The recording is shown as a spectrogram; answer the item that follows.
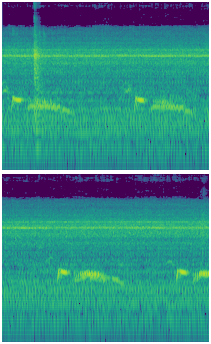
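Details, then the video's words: A white dove gives low, soft cooing phrases, each a quick rising note sliding down into a rolling coo, about every two and a half seconds, with a faint steady hum behind. "dove cooing sound"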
